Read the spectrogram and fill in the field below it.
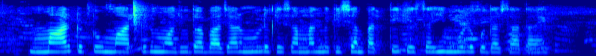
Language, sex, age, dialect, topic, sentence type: Hindi, female, 60-100, Awadhi Bundeli, banking, statement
